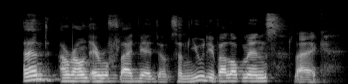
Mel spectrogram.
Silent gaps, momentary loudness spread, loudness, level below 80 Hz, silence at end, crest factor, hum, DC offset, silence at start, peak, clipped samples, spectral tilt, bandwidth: none; 8 LU; -18 LUFS; -62 dBFS; 0.2 s; 16 dB; none; under 0.1%; 0.25 s; -2 dBFS; under 0.1%; -6.5 dB/octave; 11.5 kHz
